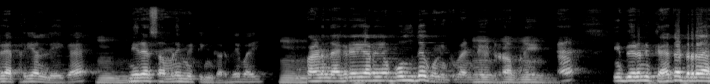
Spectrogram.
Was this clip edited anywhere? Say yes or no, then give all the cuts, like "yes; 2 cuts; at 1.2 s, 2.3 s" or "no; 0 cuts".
yes; 1 cut; at 3.0 s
